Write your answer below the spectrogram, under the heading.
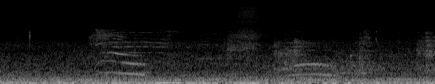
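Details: Calico cat described as very talkative and affectionate, uttering two short rising-falling meows a couple of seconds apart against heavy low-pitched background rumble.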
